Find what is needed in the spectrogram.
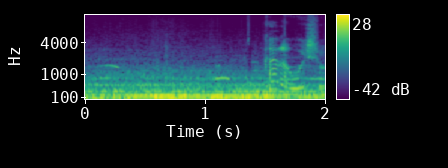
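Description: Steady low road and engine drone inside the cabin of a moving Mitsubishi car. A woman's voice starts near the end.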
